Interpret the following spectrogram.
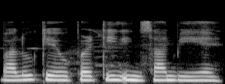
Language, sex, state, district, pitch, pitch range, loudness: Hindi, female, Arunachal Pradesh, Papum Pare, 195 Hz, 190-205 Hz, -13 LUFS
